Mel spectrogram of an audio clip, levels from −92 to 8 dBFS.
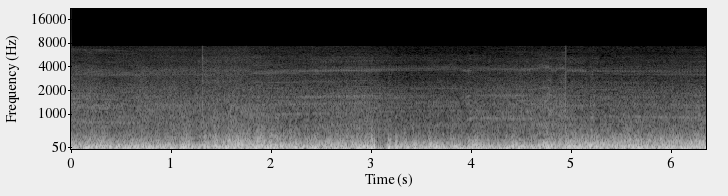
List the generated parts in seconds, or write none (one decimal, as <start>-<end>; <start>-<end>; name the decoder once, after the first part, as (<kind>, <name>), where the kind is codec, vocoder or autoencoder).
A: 0.7-1.8 (autoencoder, DAC-VAE)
